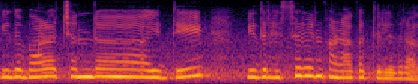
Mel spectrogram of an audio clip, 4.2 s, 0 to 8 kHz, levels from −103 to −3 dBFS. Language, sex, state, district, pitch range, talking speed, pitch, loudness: Kannada, female, Karnataka, Belgaum, 245-270 Hz, 145 wpm, 260 Hz, -24 LUFS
